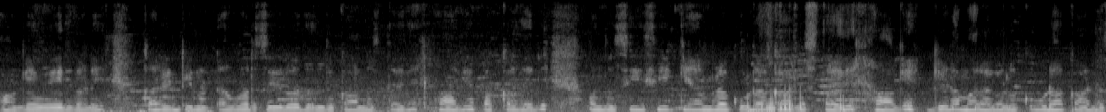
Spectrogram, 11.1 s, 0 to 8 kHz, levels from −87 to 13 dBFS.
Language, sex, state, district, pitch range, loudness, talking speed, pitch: Kannada, female, Karnataka, Mysore, 195-215 Hz, -23 LUFS, 105 wpm, 205 Hz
